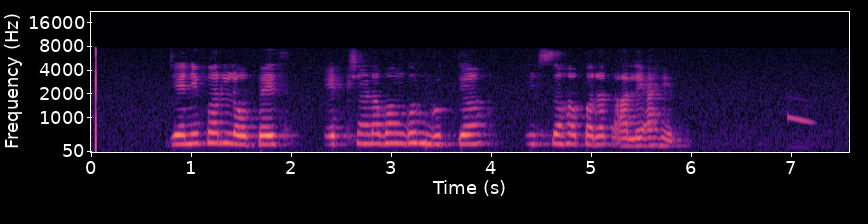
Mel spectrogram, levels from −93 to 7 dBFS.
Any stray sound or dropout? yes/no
yes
